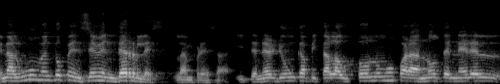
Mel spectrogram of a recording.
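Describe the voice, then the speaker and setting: A man talks in an ordinary speaking voice at a fairly quick pace. His pitch is fairly high and his intonation lively. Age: 60s. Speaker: business owner. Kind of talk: talk on experience. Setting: video call.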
